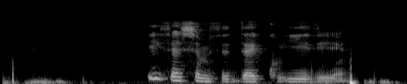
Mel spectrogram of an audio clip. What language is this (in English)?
Kabyle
